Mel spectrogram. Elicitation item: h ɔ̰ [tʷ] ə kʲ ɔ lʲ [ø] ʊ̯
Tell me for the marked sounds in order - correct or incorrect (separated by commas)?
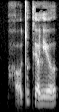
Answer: correct, correct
